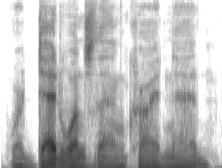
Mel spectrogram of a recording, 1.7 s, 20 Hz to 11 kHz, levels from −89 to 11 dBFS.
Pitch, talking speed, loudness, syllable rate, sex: 80 Hz, 215 wpm, -20 LUFS, 4.8 syllables/s, male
